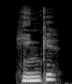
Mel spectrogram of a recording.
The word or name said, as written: hinke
